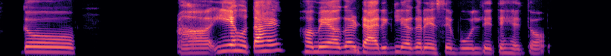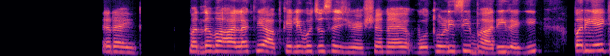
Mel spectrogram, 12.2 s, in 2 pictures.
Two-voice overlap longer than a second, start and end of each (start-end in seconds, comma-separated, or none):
none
